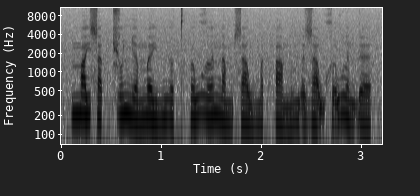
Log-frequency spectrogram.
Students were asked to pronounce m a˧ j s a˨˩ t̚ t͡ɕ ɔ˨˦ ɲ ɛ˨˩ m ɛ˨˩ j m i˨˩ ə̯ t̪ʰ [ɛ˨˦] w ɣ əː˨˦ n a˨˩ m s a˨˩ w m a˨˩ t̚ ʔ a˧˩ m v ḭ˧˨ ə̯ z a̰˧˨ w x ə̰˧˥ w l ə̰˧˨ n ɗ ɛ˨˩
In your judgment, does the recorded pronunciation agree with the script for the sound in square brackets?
no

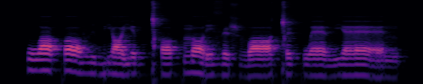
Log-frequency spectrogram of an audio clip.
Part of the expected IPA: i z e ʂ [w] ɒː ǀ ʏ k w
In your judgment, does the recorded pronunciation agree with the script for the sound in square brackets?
no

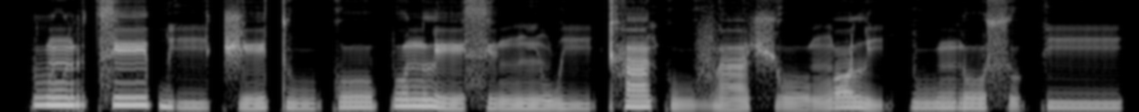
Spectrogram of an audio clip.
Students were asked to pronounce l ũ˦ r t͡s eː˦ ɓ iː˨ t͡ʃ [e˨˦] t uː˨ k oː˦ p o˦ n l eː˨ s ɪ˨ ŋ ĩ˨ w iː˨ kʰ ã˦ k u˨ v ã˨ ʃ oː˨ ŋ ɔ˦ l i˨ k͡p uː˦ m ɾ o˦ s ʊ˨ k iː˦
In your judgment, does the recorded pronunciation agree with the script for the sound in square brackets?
yes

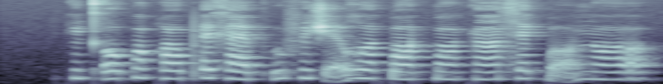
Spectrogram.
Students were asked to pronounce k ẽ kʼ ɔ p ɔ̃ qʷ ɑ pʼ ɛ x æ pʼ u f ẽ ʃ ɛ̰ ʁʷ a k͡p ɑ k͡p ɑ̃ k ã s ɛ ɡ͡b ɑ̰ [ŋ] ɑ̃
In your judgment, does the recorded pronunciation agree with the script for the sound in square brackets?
yes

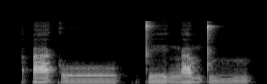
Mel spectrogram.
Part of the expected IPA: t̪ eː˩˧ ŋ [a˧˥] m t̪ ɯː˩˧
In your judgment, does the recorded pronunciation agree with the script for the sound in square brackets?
yes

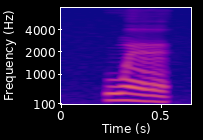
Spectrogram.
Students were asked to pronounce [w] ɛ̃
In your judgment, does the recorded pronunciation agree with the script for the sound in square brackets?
yes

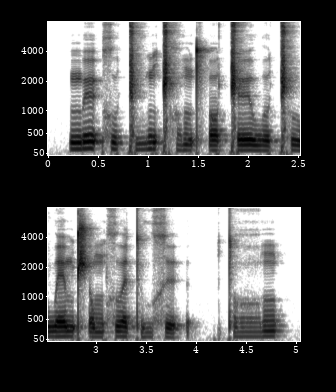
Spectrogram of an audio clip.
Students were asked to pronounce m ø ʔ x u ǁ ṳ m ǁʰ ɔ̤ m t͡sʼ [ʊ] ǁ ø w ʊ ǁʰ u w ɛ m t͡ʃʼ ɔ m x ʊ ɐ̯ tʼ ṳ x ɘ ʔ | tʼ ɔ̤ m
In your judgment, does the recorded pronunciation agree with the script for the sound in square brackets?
no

